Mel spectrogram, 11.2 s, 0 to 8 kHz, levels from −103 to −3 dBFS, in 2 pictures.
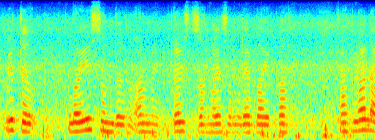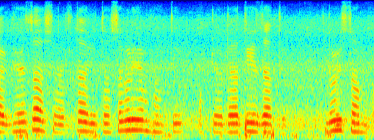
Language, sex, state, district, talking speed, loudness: Marathi, female, Maharashtra, Chandrapur, 70 wpm, -23 LUFS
